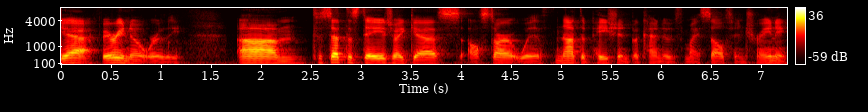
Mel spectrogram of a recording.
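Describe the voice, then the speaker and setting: An unremarkable speaking voice from a man with an American accent, medium in pitch with ordinary pitch variation, a moderate pace, and big swings in loudness, on a very clean recording with a silent background. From Chicago, US. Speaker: medical fellow. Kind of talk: interview storytelling.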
